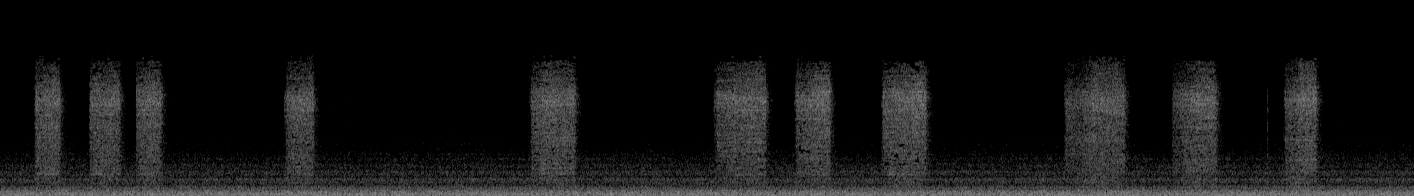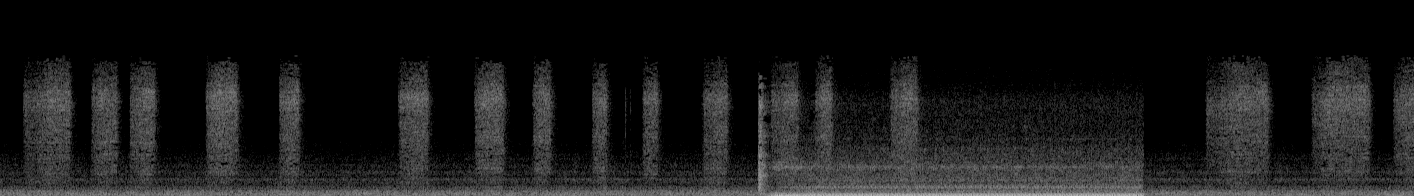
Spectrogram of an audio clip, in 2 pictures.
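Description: Airbrush spraying enamel paint in short, irregular bursts of hiss, roughly one a second, as the trigger is worked. About two-thirds of the way in, a loud, steady motor hum runs for nearly four seconds and stops suddenly: the airbrush compressor cycling on.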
